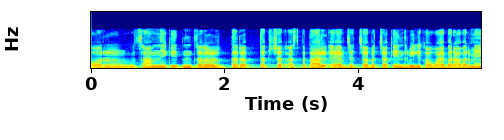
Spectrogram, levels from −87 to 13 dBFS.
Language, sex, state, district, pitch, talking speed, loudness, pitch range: Hindi, female, Haryana, Charkhi Dadri, 205 Hz, 185 wpm, -15 LUFS, 200-215 Hz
